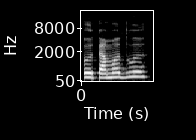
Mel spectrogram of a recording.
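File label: "ӧта-мӧдлы", Komi, female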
